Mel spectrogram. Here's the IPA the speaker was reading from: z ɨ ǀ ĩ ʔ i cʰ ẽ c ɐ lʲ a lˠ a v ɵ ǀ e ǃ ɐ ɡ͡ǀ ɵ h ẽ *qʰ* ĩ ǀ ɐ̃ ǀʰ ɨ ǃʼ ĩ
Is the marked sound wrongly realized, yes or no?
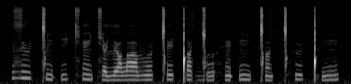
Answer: yes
